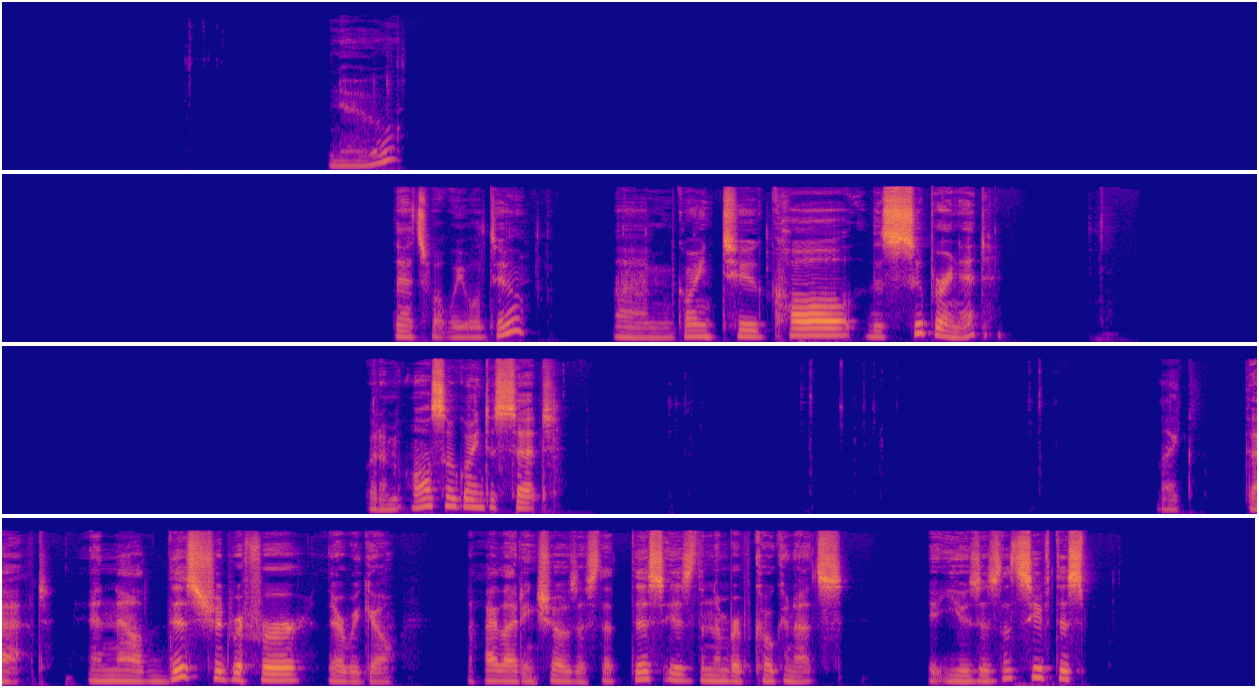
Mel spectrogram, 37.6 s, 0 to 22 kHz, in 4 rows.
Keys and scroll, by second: 0.5 super+j, 2.4 Escape, 6.1 Escape, 6.4 Return, 24.9 Return, 36.0 ctrl+r.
